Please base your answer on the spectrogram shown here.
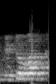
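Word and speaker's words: Litovsk: नाम लिटोवियस्की, ठीक, ऐसे स्पेलिंग है, तो लिटोवस्क नाम है उसका, लिटोवियस्की ऐसे याद करना, ठीक।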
